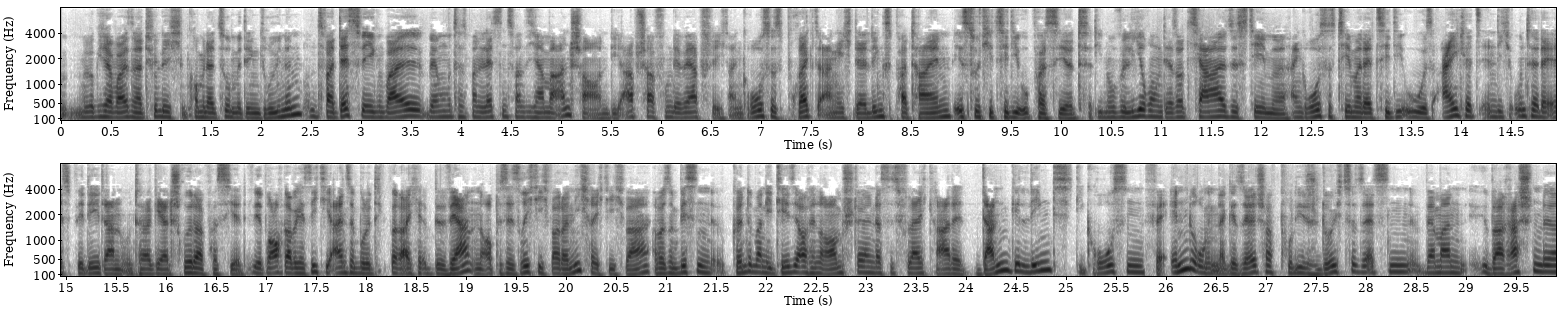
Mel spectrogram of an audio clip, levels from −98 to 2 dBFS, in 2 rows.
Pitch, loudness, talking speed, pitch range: 140 Hz, -19 LUFS, 215 wpm, 130-155 Hz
